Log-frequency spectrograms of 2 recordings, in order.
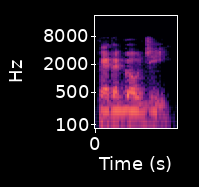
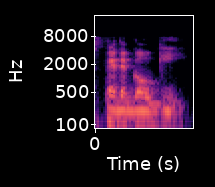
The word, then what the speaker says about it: pedagogy: go to pedagogy yeah you heard me right pedagogy or can be pronounced as pedagogy there are those are the two ways to read the word pedagogy and pedagogy and going back to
